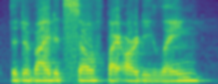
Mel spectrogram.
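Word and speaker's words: Laing: Divide Itself by Rd Lang and Lang is spelled l a i n g oh read that Lang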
